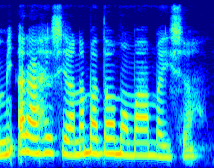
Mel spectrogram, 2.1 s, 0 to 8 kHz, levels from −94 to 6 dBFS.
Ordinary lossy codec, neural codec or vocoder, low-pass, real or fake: none; none; 7.2 kHz; real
